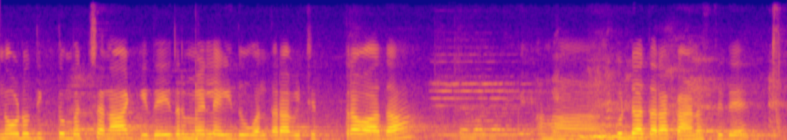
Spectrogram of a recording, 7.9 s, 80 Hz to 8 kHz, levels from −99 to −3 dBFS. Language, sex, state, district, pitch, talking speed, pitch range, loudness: Kannada, female, Karnataka, Raichur, 225 Hz, 100 wpm, 210-235 Hz, -17 LUFS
